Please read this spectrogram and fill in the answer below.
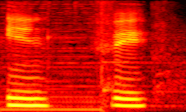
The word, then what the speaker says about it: inferiority: 自卑这个单词呢比较难读，它读作 inferiority。 Inferiority, 读的时候呢 PY 这个音节都可以做个美式浊化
